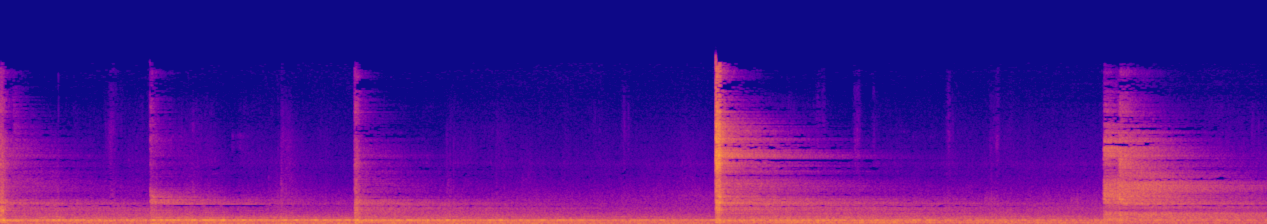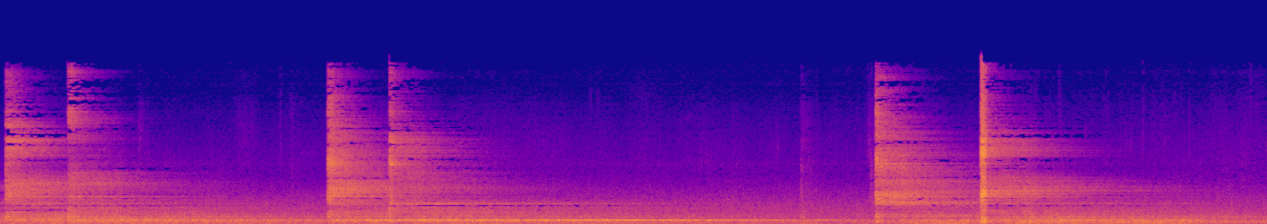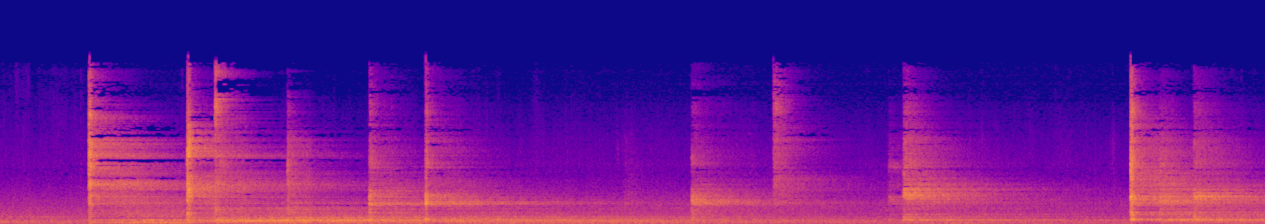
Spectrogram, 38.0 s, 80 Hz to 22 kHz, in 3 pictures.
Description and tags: Pushing the microphone against a metal fence and then hitting it. The
resulting sound is mostly the vibrations of the about 30 meter long
fence. Quite spectacular.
